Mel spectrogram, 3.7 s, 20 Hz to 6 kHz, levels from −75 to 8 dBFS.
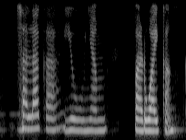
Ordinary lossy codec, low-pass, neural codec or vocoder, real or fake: Opus, 24 kbps; 5.4 kHz; none; real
